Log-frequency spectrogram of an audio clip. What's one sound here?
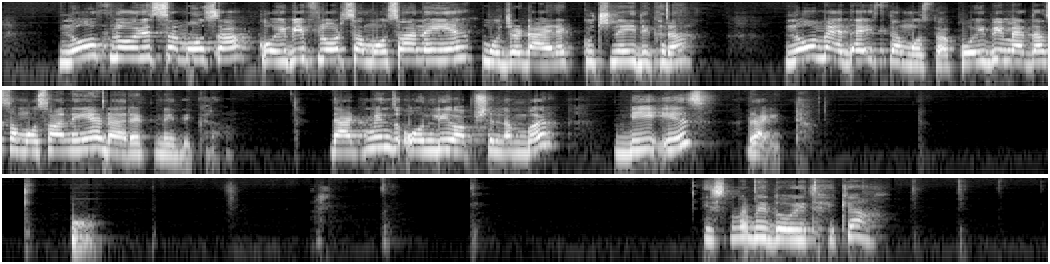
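A young woman explains with animation, close to a microphone.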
